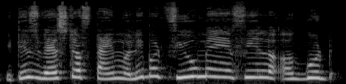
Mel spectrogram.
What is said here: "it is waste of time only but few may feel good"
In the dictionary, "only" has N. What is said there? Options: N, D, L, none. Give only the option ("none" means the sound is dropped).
none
